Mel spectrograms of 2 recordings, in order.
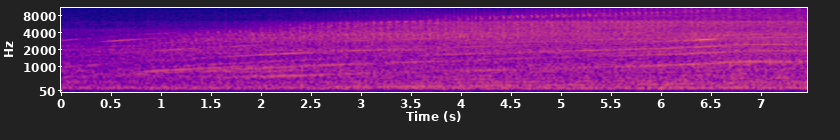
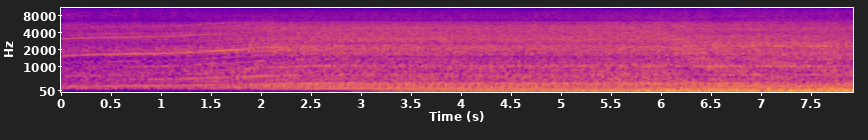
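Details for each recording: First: New Goblin 500 RC helicopter maiden, Scorpion 4020 1100kV motor, Tribunus 80 ESC: motor whine climbing as head spools up with a pulsing beat, skid vibration from badly out-of-balance main blades salvaged from two crashes; tracking good. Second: Goblin 500 RC helicopter, second flight after rebalancing badly out-of-balance main blades: rotor hum spools up to a steady pitch with no wobble or throbbing, much smoother; tail belt may have loosened.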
